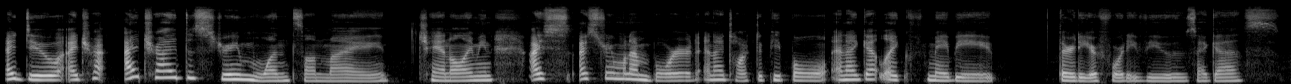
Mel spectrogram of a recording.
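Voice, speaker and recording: A woman's voice: fairly low pitch, lively intonation, unhurried, no echo. A woman chatting casually as an interview guest, informal and self-deprecating. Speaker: interview guest, audio roleplay creator. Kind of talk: casual chat.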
